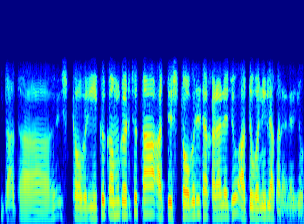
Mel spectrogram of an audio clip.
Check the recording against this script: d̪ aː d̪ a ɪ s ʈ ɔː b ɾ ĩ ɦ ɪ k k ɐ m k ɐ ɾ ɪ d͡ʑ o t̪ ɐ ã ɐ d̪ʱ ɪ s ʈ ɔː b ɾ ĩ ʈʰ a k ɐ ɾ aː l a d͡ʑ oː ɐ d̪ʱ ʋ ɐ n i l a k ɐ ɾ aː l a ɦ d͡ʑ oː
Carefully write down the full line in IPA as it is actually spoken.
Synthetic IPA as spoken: d̪ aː d̪ a ɪ s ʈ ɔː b ɾ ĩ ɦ ɪ k k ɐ m k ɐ ɾ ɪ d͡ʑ o t̪ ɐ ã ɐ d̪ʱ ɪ s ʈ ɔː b ɾ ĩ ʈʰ a k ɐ ɾ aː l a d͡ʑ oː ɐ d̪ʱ ʋ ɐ n i l a k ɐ ɾ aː l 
